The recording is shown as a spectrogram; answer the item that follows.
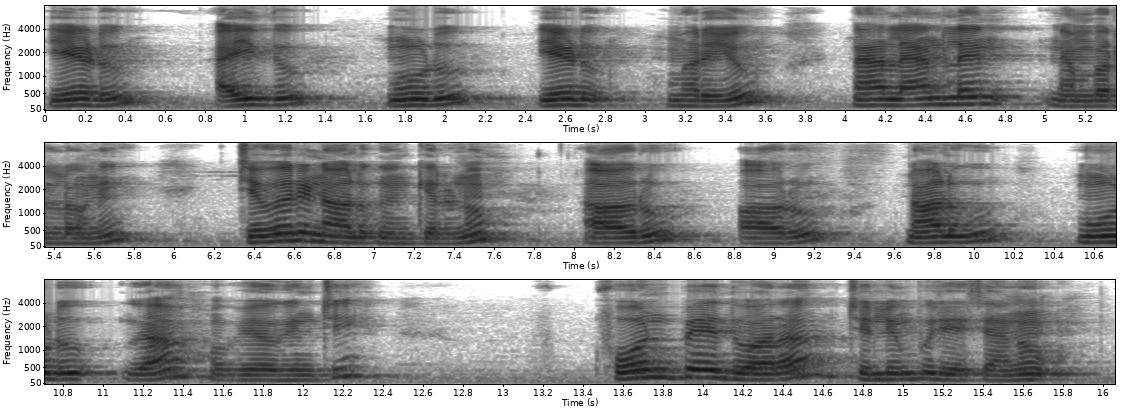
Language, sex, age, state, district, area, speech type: Telugu, male, 18-30, Andhra Pradesh, N T Rama Rao, urban, read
